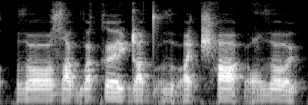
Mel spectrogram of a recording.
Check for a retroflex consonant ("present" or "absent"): present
